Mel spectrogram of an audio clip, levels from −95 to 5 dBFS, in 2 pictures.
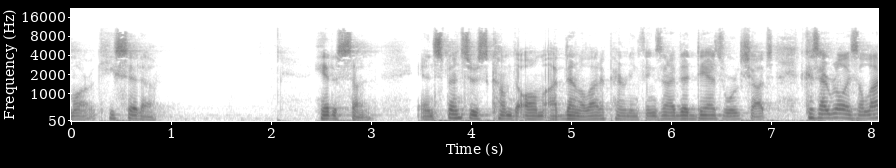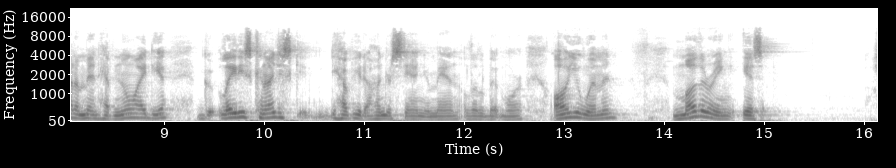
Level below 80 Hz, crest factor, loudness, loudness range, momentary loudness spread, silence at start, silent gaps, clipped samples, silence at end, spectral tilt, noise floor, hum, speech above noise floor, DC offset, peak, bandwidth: -66 dBFS; 20 dB; -44 LUFS; 3 LU; 11 LU; 0 s; none; under 0.1%; 0 s; -4 dB/octave; -82 dBFS; none; 39 dB; under 0.1%; -26 dBFS; 11 kHz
